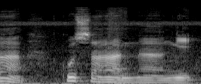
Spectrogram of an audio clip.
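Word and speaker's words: 草薙: ที่ หรือ นาย ตง อิง ออก เสียง ว่า คุซานางิ คุซานางิ ดาบ พุชา นางิ ถือ เป็น ดาบ มี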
